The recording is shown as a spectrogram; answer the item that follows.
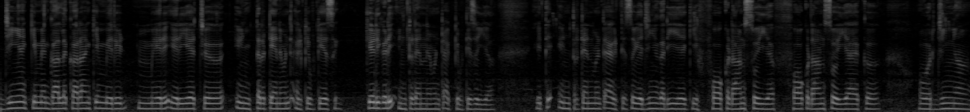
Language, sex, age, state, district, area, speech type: Dogri, male, 18-30, Jammu and Kashmir, Reasi, rural, spontaneous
